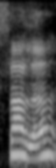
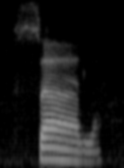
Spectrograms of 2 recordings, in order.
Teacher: this is Salah, short vowel, yes? To work. Mhm. As soon as you make it long vowel, it becomes Sala.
